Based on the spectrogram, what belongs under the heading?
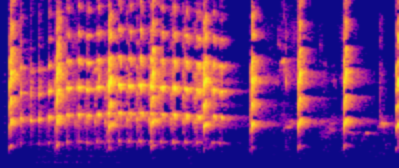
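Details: Captive Ross's turaco, also called Lady Ross turaco or plantain eater, in an aviary. Loud, harsh, rich barking notes repeated rapidly about three per second, then slowing to single spaced notes.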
